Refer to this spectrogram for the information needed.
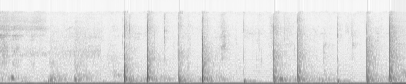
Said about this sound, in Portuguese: E aquele cavalo ali do fundo está ali a fazer um barulho. É, é, o, é o Goldfinger.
